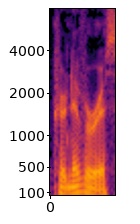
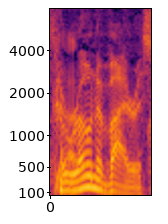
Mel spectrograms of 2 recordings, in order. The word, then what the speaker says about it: coronavirus: censors to cover the carnivorous outbreak in a really effective way. The what? I don't know how to pronounce it. Coronavirus. Corona? Yeah. Really? Yeah, not carnivorous.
